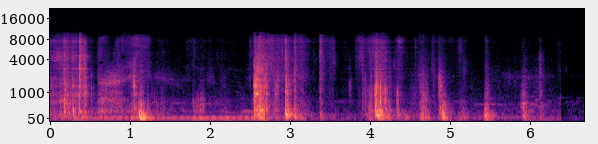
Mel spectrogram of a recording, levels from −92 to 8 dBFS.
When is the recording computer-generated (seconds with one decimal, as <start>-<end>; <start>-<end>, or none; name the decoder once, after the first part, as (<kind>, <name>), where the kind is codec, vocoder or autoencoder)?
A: 0.0-0.6 (codec, SNAC); 3.6-4.6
